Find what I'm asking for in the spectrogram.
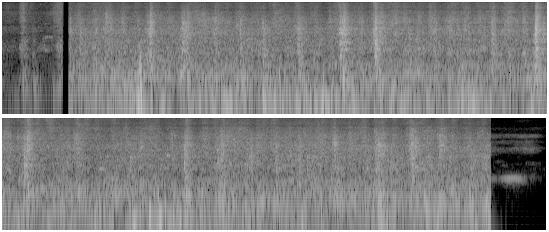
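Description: A heritage steam railway train on the South Devon Railway rolls along with a steady rumble and rhythmic clickety-clack of wheels over rail joints, heard loudly from on board, ending abruptly.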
